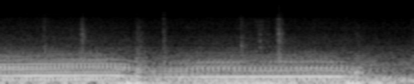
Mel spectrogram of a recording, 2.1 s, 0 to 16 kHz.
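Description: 2021 Cadillac CT5-V Series engine revving as the automatic blips through downshifts, a loud close droning tone that steps up in pitch and holds steady, heard alone.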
